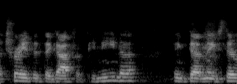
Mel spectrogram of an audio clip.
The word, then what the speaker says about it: Pineda: that they got for penina i think that makes their rotation that's how they say his name penina which is funny the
